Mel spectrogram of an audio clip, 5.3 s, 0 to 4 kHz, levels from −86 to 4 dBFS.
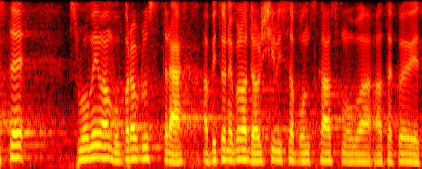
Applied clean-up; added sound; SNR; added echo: none; none; none; none.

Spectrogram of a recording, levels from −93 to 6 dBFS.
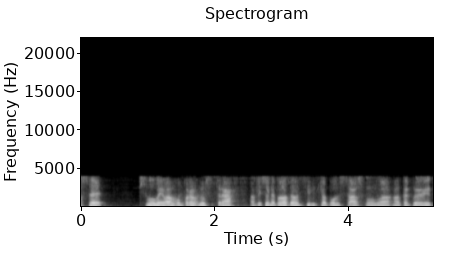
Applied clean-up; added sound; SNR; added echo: neural mask model DeepFilterNet 3.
